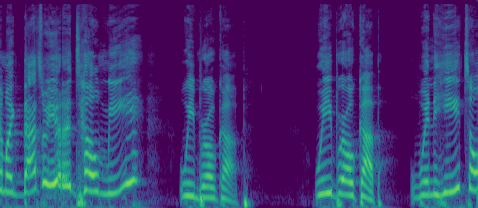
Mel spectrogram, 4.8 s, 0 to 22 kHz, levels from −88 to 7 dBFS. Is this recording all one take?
yes; 0 cuts

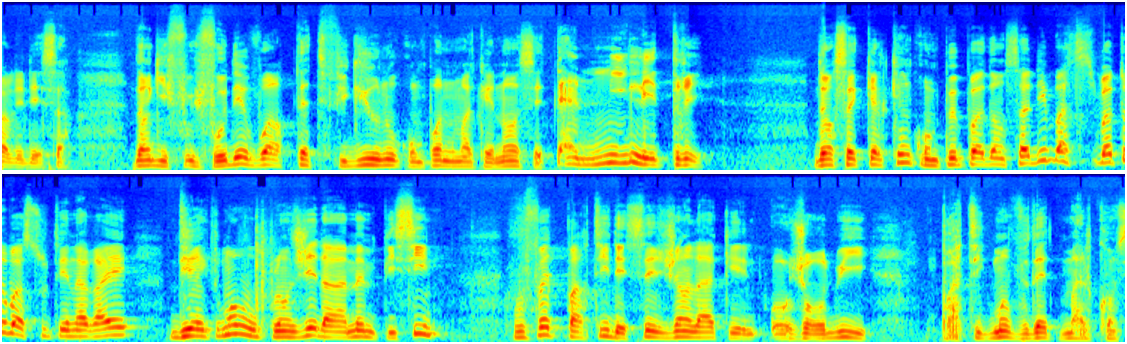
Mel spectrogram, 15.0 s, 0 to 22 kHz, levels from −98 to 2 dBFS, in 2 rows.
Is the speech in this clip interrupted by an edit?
no; 0 cuts

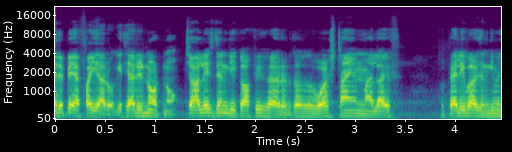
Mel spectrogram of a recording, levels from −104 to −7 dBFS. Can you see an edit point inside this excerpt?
yes; 1 cut; at 1.3 s

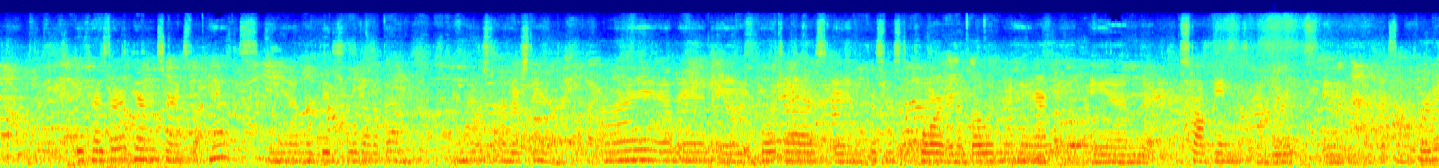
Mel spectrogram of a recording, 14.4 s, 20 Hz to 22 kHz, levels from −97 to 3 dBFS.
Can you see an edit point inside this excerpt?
no; 0 cuts

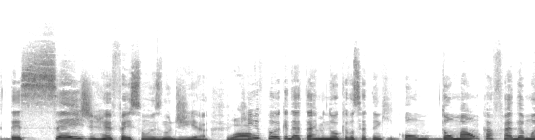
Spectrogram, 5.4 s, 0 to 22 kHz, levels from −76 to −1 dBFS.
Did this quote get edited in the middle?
no; 0 cuts

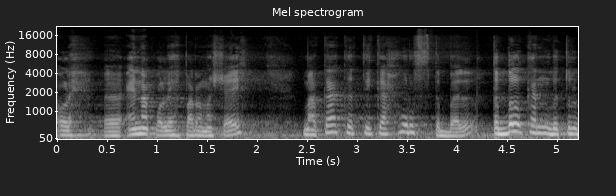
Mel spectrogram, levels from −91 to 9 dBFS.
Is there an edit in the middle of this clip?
yes; 1 cut; at 4.2 s

